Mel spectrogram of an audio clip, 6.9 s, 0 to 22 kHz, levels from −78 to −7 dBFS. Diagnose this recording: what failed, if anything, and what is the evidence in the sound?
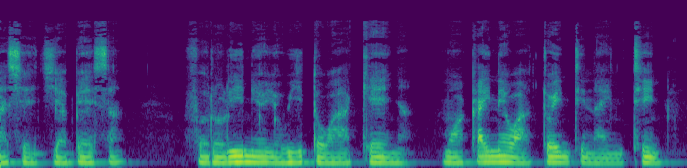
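The trouble sits at the codec stage, and it runs through the whole speech clip: generation loss. The top end stops dead at 14 kHz, and the sound is swirly and hollow, with consonant attacks smeared, more so than a single encode at this rate would leave. That points to an AAC-LC chain at around 64 kbit/s, likely decoded and re-encoded about four times, each pass quantising on a shifted frame grid so the noise and spectral holes pile up.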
